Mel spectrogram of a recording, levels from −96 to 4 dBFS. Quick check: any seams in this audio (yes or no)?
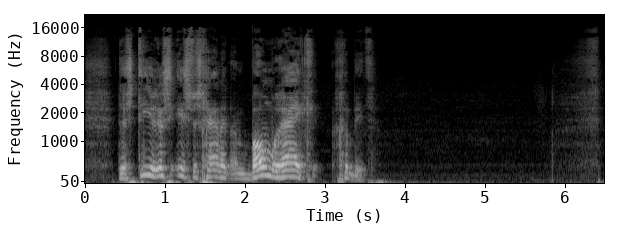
yes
